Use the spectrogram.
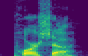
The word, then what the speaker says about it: Porsche: Cil absolutely hates and it says Porsche it's a two- syllable word that's I feel like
